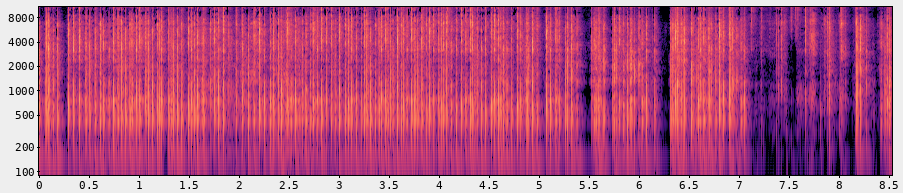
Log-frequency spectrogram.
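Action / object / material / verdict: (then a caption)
scrape / small printed cardboard box / cardboard / none. Long nails rapidly tap and scratch the faces of a small, empty, glossy printed cardboard slime box held in the hands. The hollow box gives a dense, papery clatter of quick taps and scrapes centered in the midrange, broken by brief pauses. It thins to sparser, quieter taps near the end.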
